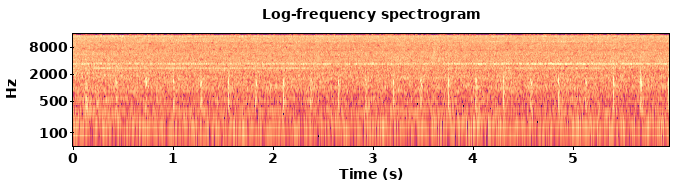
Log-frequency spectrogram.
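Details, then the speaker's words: Unknown machine heard from a closet beside a bathroom at night: faint sharp ticks a little under twice a second over a low hum, a steady mechanical tick. "I kept hearing this noise last night and it beside my bathroom. I said somebody knocking boots."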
